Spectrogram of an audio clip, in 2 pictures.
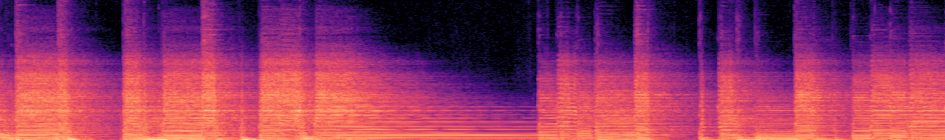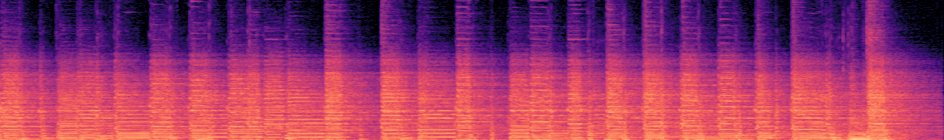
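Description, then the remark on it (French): Electric guitar through an amp with its built-in reverb turned all the way up, chords and notes ringing into a long, washy tail that fills the gaps between strums, played continuously and fairly loud with no talking. “on va pousser la reverb à fond pour entendre un petit peu ce qu'elle donne dans le réglage le plus extrême.”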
